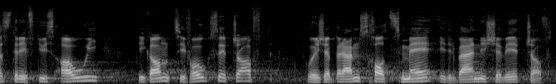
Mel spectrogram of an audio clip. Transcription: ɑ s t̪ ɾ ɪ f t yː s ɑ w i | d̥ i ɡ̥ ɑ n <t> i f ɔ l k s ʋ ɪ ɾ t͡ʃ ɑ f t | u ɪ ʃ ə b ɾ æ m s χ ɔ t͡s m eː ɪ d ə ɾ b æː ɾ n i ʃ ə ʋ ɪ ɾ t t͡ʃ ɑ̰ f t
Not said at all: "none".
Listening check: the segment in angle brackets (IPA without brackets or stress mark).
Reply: t͡s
